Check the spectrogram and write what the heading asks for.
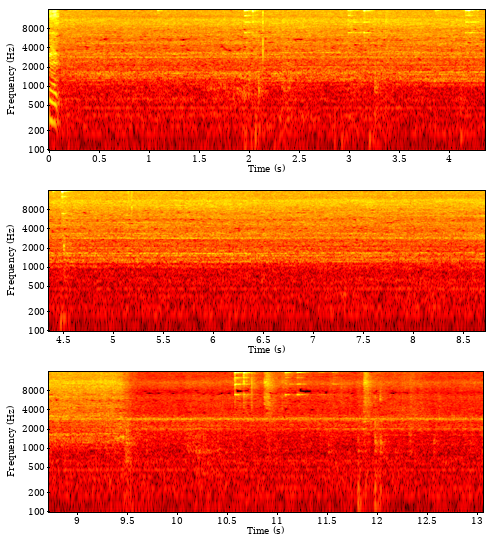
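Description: Steady fan-like hiss with a low hum that turns duller about three-quarters of the way through, with a few faint taps as a puppy plays with an ice cube on a vinyl tile floor.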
